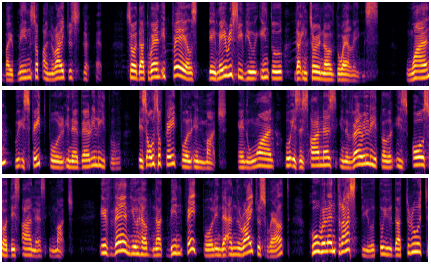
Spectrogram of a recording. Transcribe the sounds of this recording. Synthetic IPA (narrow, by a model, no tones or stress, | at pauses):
bajmĩnsɔvɐ̃nɹajt͡ʃəs | ɛt̚ | sod̪at̪wɛ̃nɪt̪̚feɪlˠs | d̪ejmejɹɪsivjuʔɪ̃nt̪u | ðɐɪ̃nt̪ɛɹnald̪wɛlɪ̃ŋs | wʌ̃nhuɪsfeɪt̪fʊlɪ̃nəvɛɹilit̪əl | ɪsɔlsofeɪt̪̚fʊlɪ̃nmʌt͡ʃ | ʔɛ̃nwʌ̃n | huɪsdɪsɑnɛstɪ̃nəvɛɹilit̪əlɪzɔlsod̪ɪsɑnɛstɪ̃nmʌ̰t͡ʃ | ʔɪfðɛ̃njuɦɛvnat̪̚bɪ̃nfeɪt̪fʊlˠɪ̃nd̪iʔə̃nɹaɪt͡ʃəswɛlt̪ | huwɪlɛ̃nt̪ɹast̪jut̪ud̪ət̪ɹu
